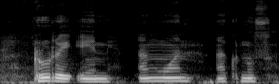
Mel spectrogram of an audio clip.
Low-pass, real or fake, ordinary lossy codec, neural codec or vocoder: none; real; none; none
